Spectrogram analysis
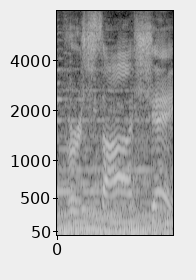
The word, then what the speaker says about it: Versace: Pronounced Versace. Singer? That's Liberace.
